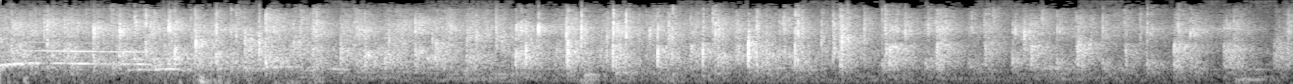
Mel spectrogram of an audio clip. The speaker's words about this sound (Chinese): 好，拍手欢迎吴老师来，感谢主。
